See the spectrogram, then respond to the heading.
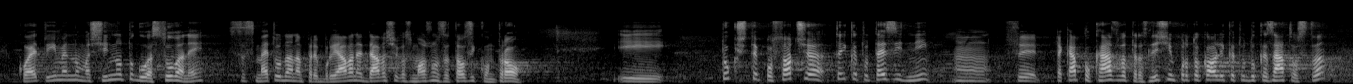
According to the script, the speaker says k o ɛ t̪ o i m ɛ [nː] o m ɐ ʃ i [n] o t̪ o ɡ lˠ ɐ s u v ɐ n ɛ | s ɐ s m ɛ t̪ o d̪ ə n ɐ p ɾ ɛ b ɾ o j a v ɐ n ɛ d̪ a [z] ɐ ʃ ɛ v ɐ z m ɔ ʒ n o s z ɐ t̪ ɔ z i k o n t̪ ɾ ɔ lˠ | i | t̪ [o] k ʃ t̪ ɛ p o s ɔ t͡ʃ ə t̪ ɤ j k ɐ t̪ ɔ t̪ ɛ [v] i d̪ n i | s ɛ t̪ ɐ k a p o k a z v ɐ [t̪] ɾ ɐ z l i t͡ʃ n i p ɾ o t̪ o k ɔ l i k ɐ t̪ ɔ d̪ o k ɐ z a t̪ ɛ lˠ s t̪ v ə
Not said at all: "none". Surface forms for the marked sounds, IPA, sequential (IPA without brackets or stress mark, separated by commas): nː, nː, v, u, z, t̪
